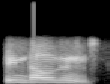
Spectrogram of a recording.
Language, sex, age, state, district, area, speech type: Urdu, male, 18-30, Uttar Pradesh, Rampur, urban, conversation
